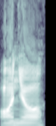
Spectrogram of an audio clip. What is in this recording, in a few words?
palatal nasal medial, hungarian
